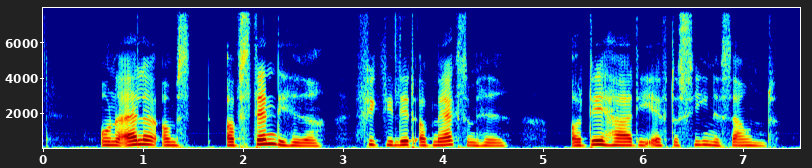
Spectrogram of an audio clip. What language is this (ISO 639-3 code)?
dan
